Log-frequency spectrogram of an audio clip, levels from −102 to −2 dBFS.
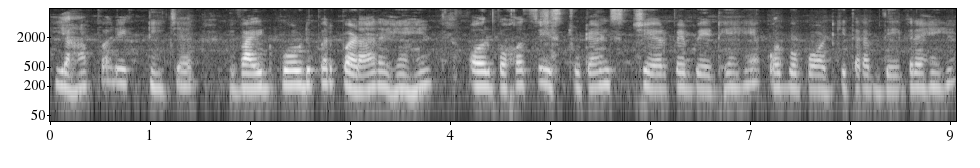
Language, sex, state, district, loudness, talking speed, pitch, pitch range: Hindi, female, Bihar, Katihar, -21 LUFS, 170 wpm, 195 Hz, 180-210 Hz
